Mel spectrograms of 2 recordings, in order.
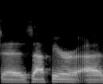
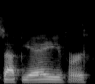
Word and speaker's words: Zapier: myself like i've used zapier as well um i keep pronouncing it as if it's french for some reason uh my brain just does that it's weird uh i keep calling it zapier but it's not but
